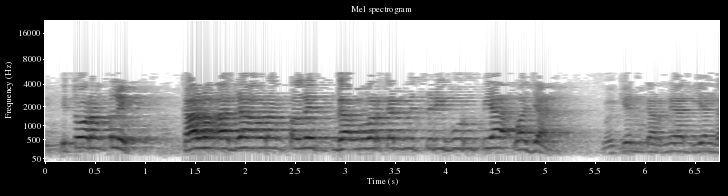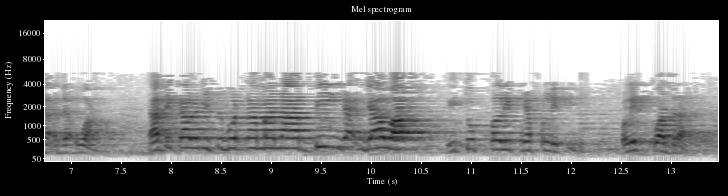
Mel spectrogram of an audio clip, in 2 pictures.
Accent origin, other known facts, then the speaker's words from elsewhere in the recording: Pontianak, West Kalimantan, Indonesia; Saya dari Pontianak. Pontianak Palembang itu mirip-mirip sedikit lah.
